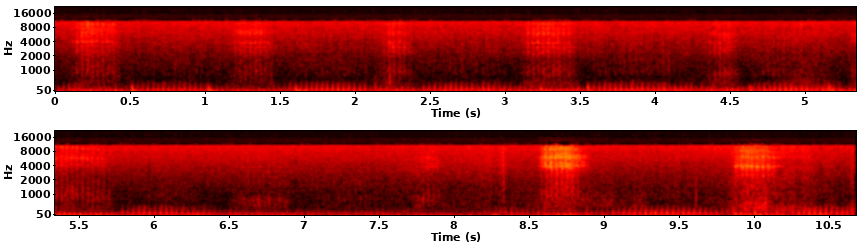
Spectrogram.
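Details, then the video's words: Continuous low cat purr, deep and buzzy, pulsing in about one-second breath cycles with faint hissy inhalations marking each turn. "Cats Purring Soothing Sound Effects (Relaxing Cat Sounds)"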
